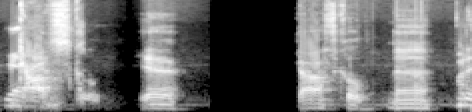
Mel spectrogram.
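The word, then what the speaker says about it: Ghazghkull: I always do it as Gazgul with the Gazgul, yeah. Gazgul, yeah. I used to as a kid, but apparently it is supposed to be Garthkull.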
